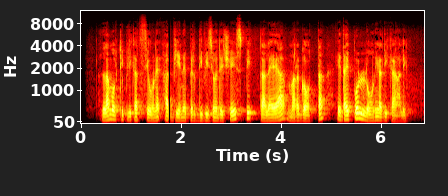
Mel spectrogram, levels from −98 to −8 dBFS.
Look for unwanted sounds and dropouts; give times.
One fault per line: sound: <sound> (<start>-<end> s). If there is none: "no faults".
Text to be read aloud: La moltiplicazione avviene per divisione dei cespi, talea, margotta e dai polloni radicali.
sound: dropout (1.7-1.8 s)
